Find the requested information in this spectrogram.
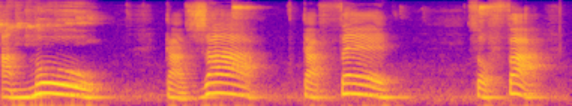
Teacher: ela é oxítona quando a sílaba tônica é a última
